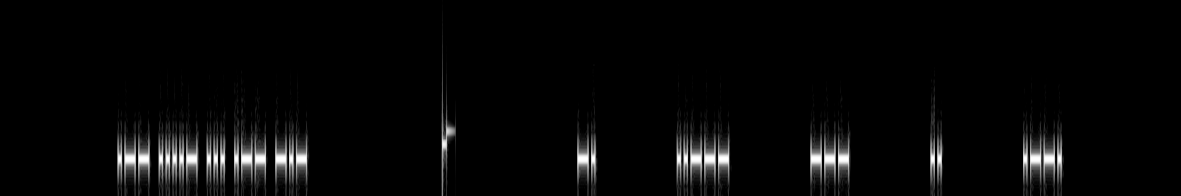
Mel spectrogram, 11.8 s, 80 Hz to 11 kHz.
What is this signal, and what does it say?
Morse code, heard as a keyed tone, about 36 wpm, spaced as for 15 wpm, 700 Hz. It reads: W4SWK N2OIP
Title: USA Call Signs - 5 Characters - 8x Character Spacing - 35wpm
